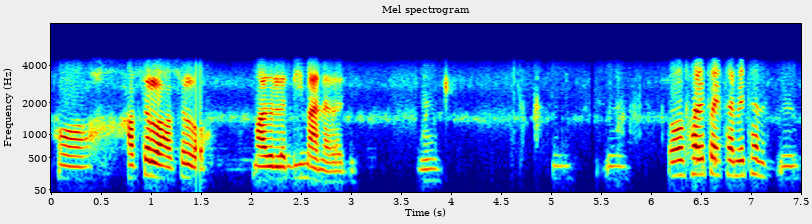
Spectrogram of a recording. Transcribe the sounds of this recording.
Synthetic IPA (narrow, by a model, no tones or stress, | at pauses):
ɔhapsalɔɦap̚salɔ | madulɐmbimanaɾadi | ɔpʰaɾipʰaɾitʰametʰan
